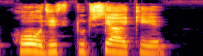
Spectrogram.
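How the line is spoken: Indignant. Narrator (Russian): возмутилась

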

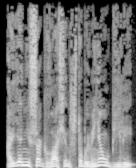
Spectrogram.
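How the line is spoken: Exclaimed. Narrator (Russian): воскликнул Жюв

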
